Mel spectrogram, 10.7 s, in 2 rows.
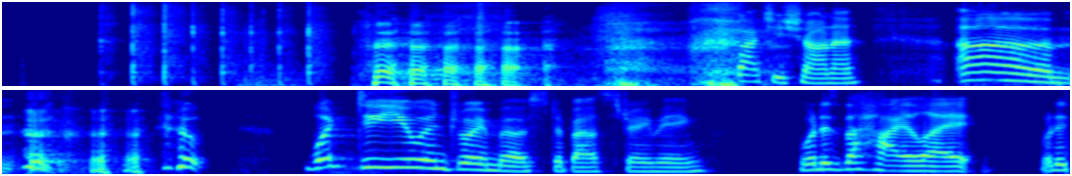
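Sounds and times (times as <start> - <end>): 
hand clap: 0.5 - 1.9
speech: 1.8 - 2.9, 3.6 - 10.6
laughter: 1.8 - 3.9, 5.3 - 6.3.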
